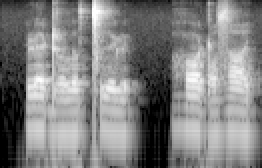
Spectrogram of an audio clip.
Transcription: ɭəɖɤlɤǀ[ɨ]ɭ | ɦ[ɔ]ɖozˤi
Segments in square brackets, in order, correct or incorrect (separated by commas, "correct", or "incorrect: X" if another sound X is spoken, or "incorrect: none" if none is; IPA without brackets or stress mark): correct, correct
